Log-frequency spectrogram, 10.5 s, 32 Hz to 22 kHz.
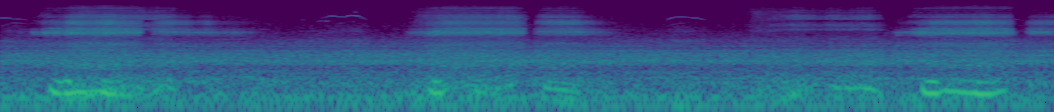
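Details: Snoring, recorded with a Zoom H2N: quiet, rhythmic snoring with soft snorts, repeating every few seconds over steady background noise.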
